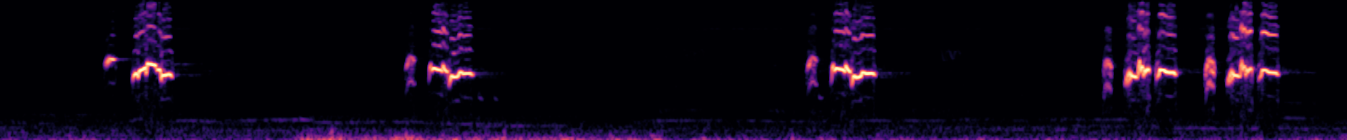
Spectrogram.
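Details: Sooty-headed bulbul song recorded loud for luring and tutoring: single and paired chirpy, down-slurred notes spaced about every one and a half seconds, ending in a quick triple burst, close and clean.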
